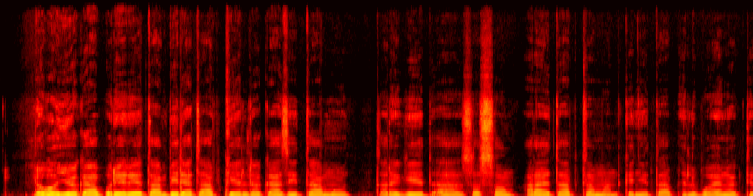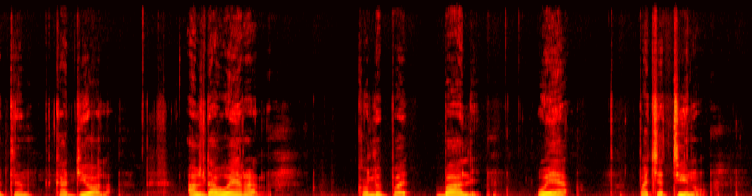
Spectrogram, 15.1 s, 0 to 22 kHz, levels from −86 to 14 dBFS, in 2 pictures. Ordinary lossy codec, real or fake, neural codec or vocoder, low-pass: none; real; none; none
